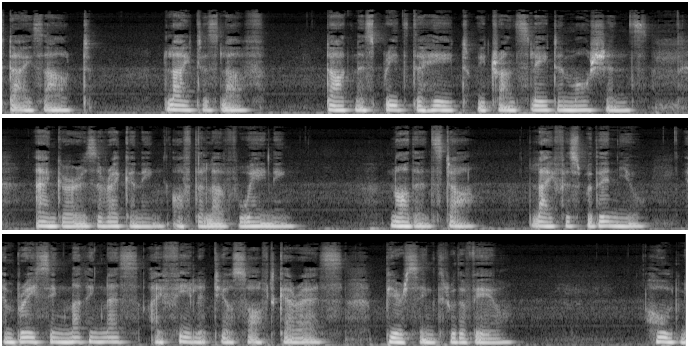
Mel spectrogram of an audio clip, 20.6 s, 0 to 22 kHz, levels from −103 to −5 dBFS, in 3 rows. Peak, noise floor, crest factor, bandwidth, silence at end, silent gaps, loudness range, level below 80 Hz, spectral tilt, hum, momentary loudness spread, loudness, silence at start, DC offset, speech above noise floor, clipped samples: -10 dBFS; -59 dBFS; 18 dB; 14.5 kHz; 0 s; none; 2 LU; -54 dBFS; -6 dB/octave; none; 12 LU; -28 LUFS; 0 s; under 0.1%; 32 dB; under 0.1%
